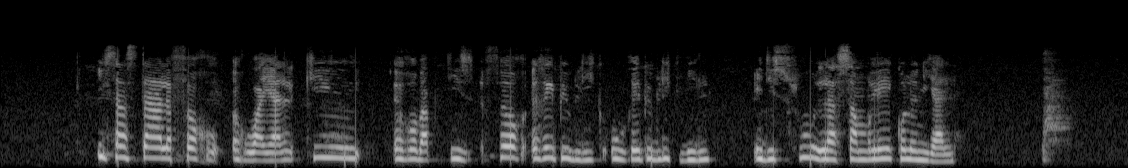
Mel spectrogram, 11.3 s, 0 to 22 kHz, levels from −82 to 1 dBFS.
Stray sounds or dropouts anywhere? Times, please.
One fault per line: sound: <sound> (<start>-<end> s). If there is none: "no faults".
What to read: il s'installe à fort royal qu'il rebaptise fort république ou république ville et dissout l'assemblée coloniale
sound: bark (10.4-10.8 s)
